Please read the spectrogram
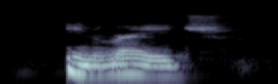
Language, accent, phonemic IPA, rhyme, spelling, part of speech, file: English, Southern England, /ɪnˈɹeɪd͡ʒ/, -eɪdʒ, enrage, verb, LL-Q1860 (eng)-enrage.wav
- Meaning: 1. To become angry or wild 2. To fill with rage; to outrage; to provoke to frenzy; to make furious 3. To provoke to madness, to make insane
